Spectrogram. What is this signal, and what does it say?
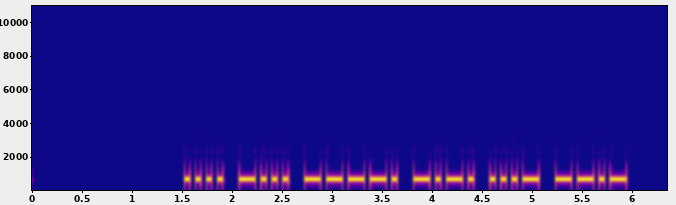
Morse code, heard as a keyed tone, about 22 wpm, 700 Hz. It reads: HB9CVQ
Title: Call Signs Repeated 3x - 22wpm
